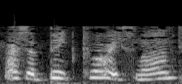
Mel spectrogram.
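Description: A woman heard in a played-back show clip, speaking slowly and drawn-out. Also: high-pitched, highs cut off, heavy background noise. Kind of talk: clips from a past show.

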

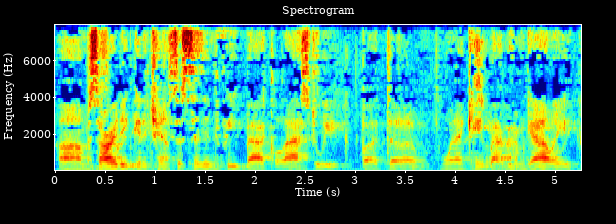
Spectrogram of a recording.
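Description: A man's voice: medium pitch, fairly even intonation, moderate pace, distant mic, a loud crowd. Hesitant man recorded from afar. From California. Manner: hesitant, many ums and uhs. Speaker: listener sending an audio message. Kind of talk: recorded voice message, casual review.

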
